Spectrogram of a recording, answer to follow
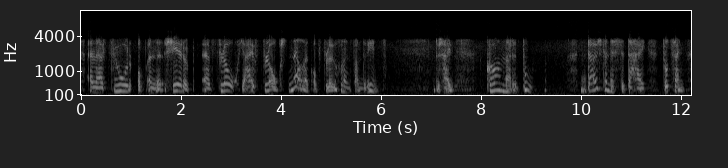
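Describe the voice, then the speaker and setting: A woman preaching a sermon in an earnest, unhurried way, reading aloud from the Psalms and stopping now and then to restart a phrase. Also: mid-range voice, gravelly, breathy edge. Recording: muffled, lo-fi with faint hiss.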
